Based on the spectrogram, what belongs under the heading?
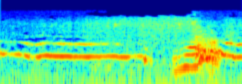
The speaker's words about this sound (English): I'd have sworn I heard something out here. And what's that? Just a shadow, I guess. But just the same, a dog. That's what I heard.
